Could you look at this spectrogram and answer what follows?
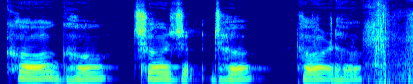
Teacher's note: जिन व्यंजनों के उच्चारण में मुख से अधिक हवा बाहर निकलती है तो वो महाप्राण व्यंजन कहलाते हैं। तो ये प्रत्येक वर्ग का दूसरा और चौथा जो व्यंजन होता है वो महाप्राण वर्ण कहलाता है।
